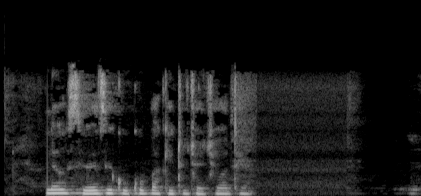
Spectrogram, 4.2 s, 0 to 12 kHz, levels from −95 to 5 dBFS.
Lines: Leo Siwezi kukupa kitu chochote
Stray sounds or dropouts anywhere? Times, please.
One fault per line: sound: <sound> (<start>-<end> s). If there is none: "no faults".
no faults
